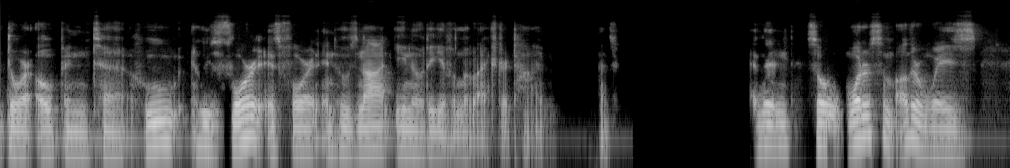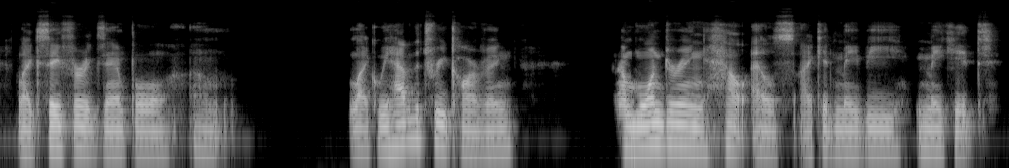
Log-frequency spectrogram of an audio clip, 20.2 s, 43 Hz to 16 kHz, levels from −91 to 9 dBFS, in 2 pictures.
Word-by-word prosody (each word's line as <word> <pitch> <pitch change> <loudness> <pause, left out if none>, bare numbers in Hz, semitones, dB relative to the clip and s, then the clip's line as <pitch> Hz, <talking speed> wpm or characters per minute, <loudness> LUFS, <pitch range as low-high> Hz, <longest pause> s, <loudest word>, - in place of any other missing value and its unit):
door 85 -3 +2
open 80 -3 -1
to 75 -3 -4
who 110 +2 +2
who's 100 -1 -2
for 120 +6 +7
it, 120 - 0
is - - -1
for 90 0 0
it, - - -5
and 85 - -5
who's 85 -2 -3
not, 90 +1 +2
you 85 - 0
know, 85 -2 -2
to 80 - -2
give - - -3
a - - -5
little - - -5
extra - - -8
time. - - -13 0.5
That's - - -13 1.3
And, 100 - -2
then, 100 0 +2
so 105 -4 +3
what 115 +4 +7
are 135 - +5
some 135 - -4
other 125 -3 +3
ways, 85 +4 -2 0.5
like, - - -1
say, 95 -2 +5
for 95 0 0
example, 80 -2 -2
um 85 -3 -12 1.2
like, 90 +1 -2
we 95 0 +1
have 100 +4 +2
the 120 - -1
tree 105 -4 0
carving. 85 +2 -3 1.0
I'm 95 -1 +3
wondering 100 -2 +4
how 90 - -2
else 80 -1 -2
I - - -4
could 80 - -5
maybe 85 0 -4
make 85 -1 -4
it, - - -6
90 Hz, 150 wpm, -24 LUFS, 85-100 Hz, 1.3 s, for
